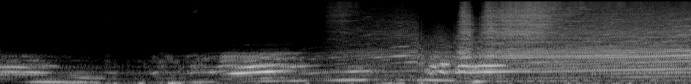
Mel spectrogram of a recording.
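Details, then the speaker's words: MG TF, warmed up 45 minutes, road test after new O2 sensor and fuel filter fixed rough running and hesitation: engine pulls smoothly up to about 6,500–7,000 rpm under load with road and wind rush, no hesitation. "nice pulling all the way up 6 and half th000 7,000 reps sounds great feels good we're back back in the game"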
